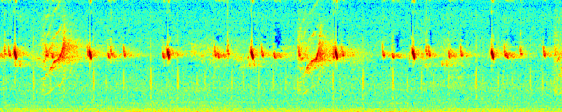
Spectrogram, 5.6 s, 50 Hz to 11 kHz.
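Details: High, sharp cricket chirps repeat roughly every 0.8 seconds, with a faint sustained trill and a couple of soft sweeping sounds between them against a quiet, low noise floor.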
